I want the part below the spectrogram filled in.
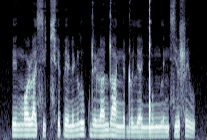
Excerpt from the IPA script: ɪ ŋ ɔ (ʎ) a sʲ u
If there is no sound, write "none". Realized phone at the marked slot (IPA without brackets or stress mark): ɭ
